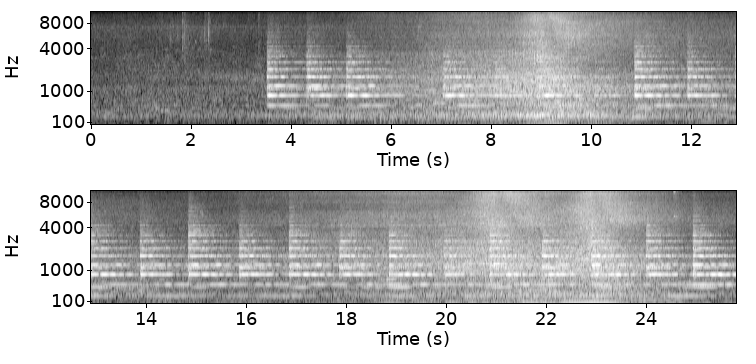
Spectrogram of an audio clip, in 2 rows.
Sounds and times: church bell is manifesting itself 0:03.5 - 0:25.8

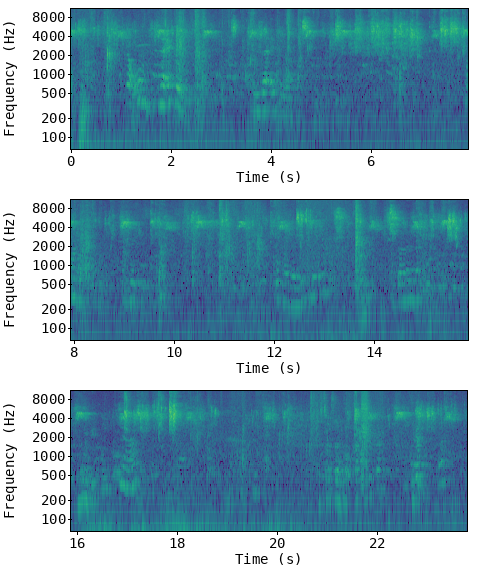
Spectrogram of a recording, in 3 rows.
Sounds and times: colony of house martins 0:00.0 - 0:23.8

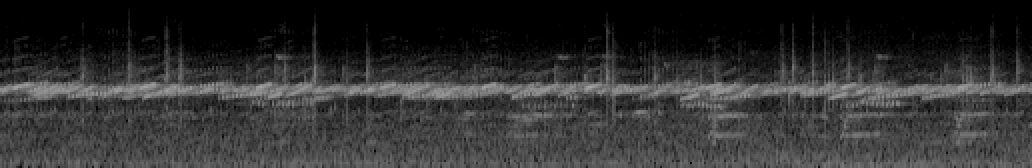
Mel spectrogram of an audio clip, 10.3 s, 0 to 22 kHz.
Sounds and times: Blackbirds 0:00.0 - 0:10.3
frogs 0:00.0 - 0:10.3
geese 0:00.1 - 0:10.3

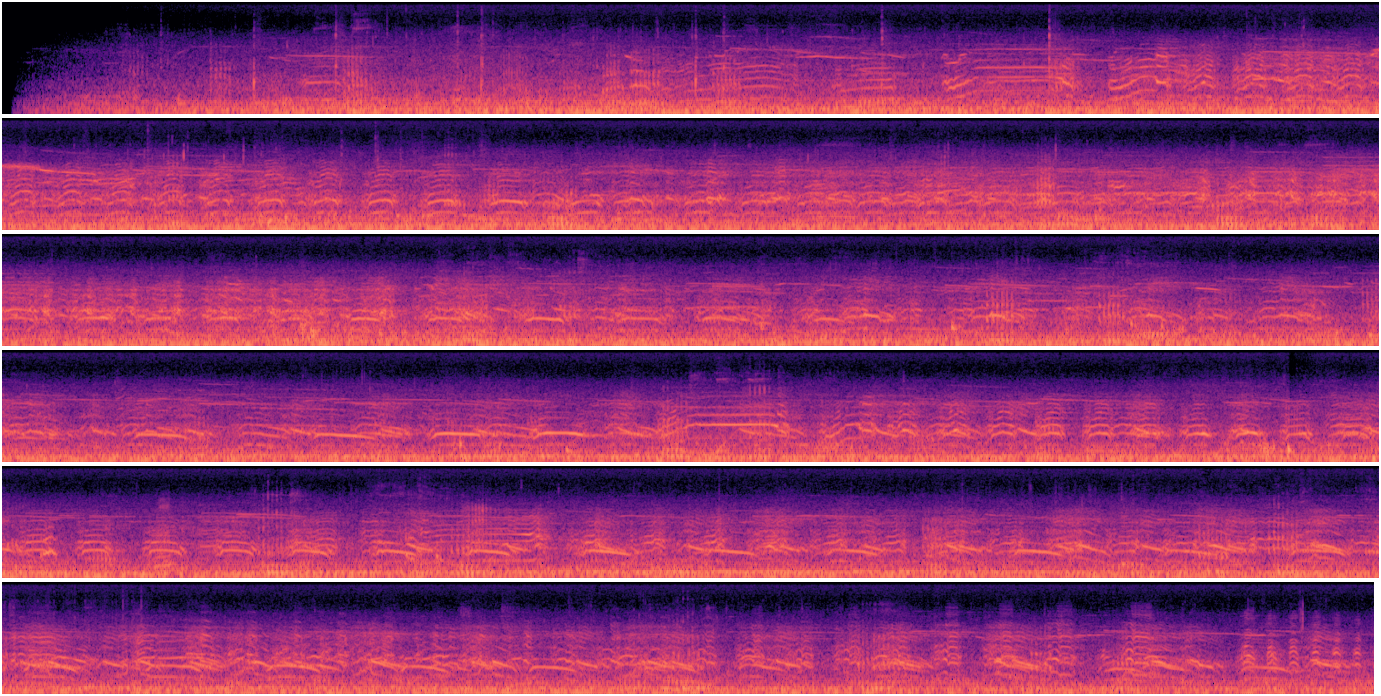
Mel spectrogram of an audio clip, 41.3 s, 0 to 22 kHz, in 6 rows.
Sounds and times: Swans 0:00.1 - 0:41.2
Gulls 0:00.2 - 0:41.2

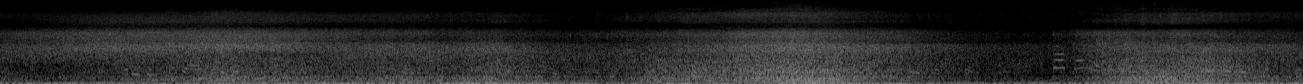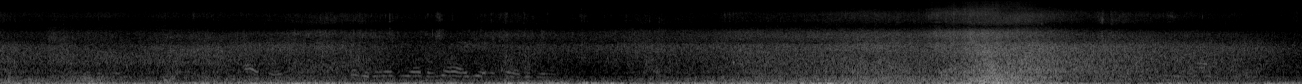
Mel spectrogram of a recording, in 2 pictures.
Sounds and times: waves 0:00.0 - 0:26.0

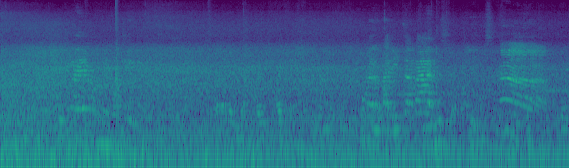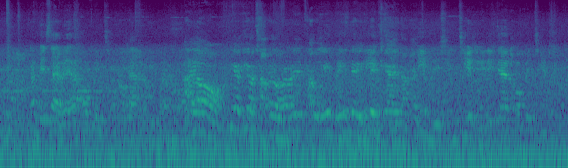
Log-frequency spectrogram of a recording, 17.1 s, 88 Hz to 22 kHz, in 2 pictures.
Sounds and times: Traffic Sound 0:00.0 - 0:03.2
group of elderly people chatting 0:00.8 - 0:17.0

